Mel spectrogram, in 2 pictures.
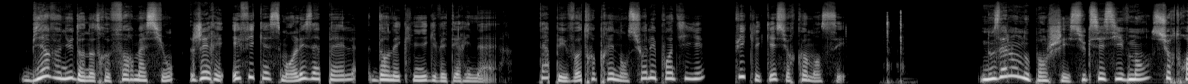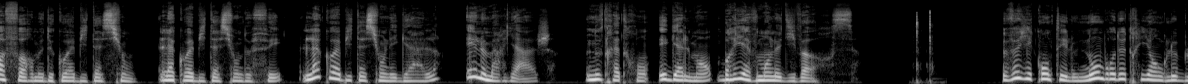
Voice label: french e-learning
